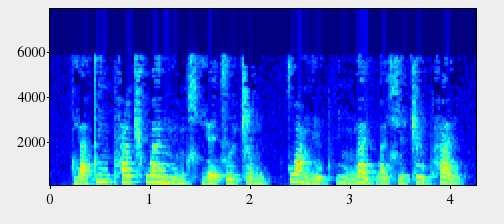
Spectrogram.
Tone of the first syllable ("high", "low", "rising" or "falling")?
rising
